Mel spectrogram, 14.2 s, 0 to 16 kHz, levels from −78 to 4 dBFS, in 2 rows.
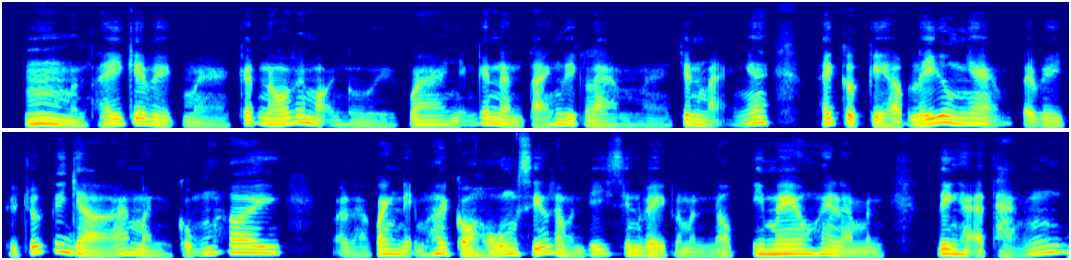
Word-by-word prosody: Ừm, 140 -3 +3
mình 110 -1 -4
thấy 125 +4 0
cái 155 -1 +3
việc 125 -6 -1
mà 100 -2 -9
kết 150 +1 -1
nối 140 0 +3
với 180 +2 +2
mọi 150 -8 0
người 105 -3 -11
qua 120 0 -2
những 115 +1 -9
cái 155 - +1
nền 120 -8 0
tảng 100 +9 -2
việc 135 -4 -1
làm 105 -2 -5
mà 100 -1 -16
trên 130 0 +2
mạng 120 +2 -8
á, 170 +3 +2 0.4
thấy 150 - +5
cực 130 -4 0
kỳ 115 - +2
hợp 100 -2 -1
lý 125 +5 +4
luôn 175 -4 +5
nha. 140 -6 0
Tại - - -2
vì 105 -2 -5
từ 105 - -7
trước 175 - 0
tới 215 - +1
giờ 105 -9 +2
á 145 +2 0
mình 115 -7 -3
cũng 140 +10 -3
hơi, 180 -1 +4 0.3
gọi 110 - -8
là, 105 -1 -11
quan 135 0 +4
niệm 115 - -4
hơi 145 +6 +2
cổ 115 -3 +3
hủ 105 +2 0
một 145 0 +1
xíu 150 +4 +3
là 150 -8 +1
mình 100 -2 -8
đi 125 +3 -3
xin 130 -2 -2
việc 100 -5 0
là 100 - -7
mình 95 0 -8
nộp 95 -2 -5
email, 140 +1 +5
hay 140 -2 +3
là 110 -4 -1
mình 100 0 -7 0.4
liên 140 -1 +5
hệ 130 - +1
thẳng 150 - -3
125 Hz, 265 wpm, -25 LUFS, 105-145 Hz, 0.4 s, thấy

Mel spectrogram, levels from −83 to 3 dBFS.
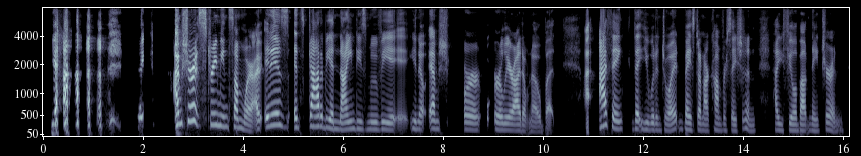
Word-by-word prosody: Yeah. - - +9 1.6
Like, 450 0 0 0.6
I'm 275 - +11
sure 360 +3 +7
it's 325 -10 +4
streaming 260 -4 +2
somewhere. 205 -7 -1
I - - +2
it 225 +2 -1
is 265 -4 +1
it's 215 -1 -1
gotta 235 0 +1
be 205 -2 -5
a 180 - 0
‘90s 170 +1 -3
movie. 170 -1 -6
Eh, 445 -1 -9
you 180 -2 -14
know, 165 -2 -7
I'm 185 -1 0
sure - - -7 0.3
o 155 -2 -7 0.3
earlier; 155 -3 -5
I 140 0 -1
don't 135 -3 -14
know, 115 0 -13
but - - -12 0.6
I - - +4 0.2
I 245 +3 +5
think 180 -8 -4 0.2
that 180 +1 -5
you 165 -2 -15
would 155 0 -12
enjoy 145 -2 -8
it 175 0 -12
based 160 -4 -5
on 150 -2 -7
our 135 0 -6
conversation 150 +2 -10
and 130 -8 -14 0.3
how 150 - -8
you 145 - -13
feel 145 +2 -9
about 140 0 -7
nature 135 -2 -11
and - - -14
170 Hz, 170 wpm, -22 LUFS, 150-215 Hz, 1.6 s, I'm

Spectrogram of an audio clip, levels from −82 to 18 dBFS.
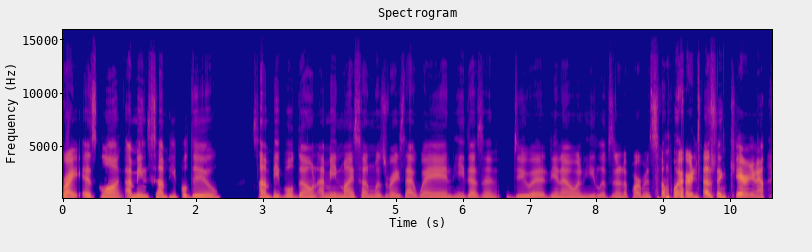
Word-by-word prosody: Right. 155 -6 +5
As 165 -2 +1
long 205 -1 +2
I 205 - +3
mean, 210 -2 +2
some 210 +1 0
people 215 0 -2
do, 185 -2 +1 0.5
some 215 -4 +1
people 195 -4 -1
don't. 150 -3 -1
I - - -2
mean, 165 0 -1
my 190 +1 +1
son 165 -3 -4
was 150 -2 -4
raised 145 0 -4
that 140 -4 -2
way 135 -1 -1
and 140 +1 -3
he 160 +2 -4
doesn't 130 -5 -4 0.2
do 140 -1 -1
it, 125 0 -1
you 140 0 -2
know, 130 -1 -1
and 135 +1 -3
he 140 -1 -4
lives 135 0 -8
in 140 - -3
an 130 -1 -3
apartment 125 +1 -4
somewhere 225 - +2
and 220 -5 +2
doesn't 200 -5 +3
care, 185 -1 +7
you 170 - 0
know, 155 - +2
160 Hz, 215 wpm, -22 LUFS, 135-195 Hz, 0.5 s, care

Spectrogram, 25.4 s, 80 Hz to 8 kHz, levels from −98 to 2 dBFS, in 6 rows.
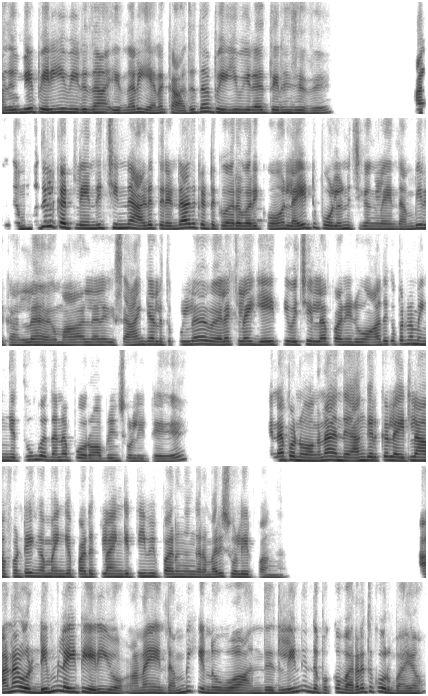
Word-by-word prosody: அதுவுமே 210 +5 +2
பெரிய 225 +2 +5
வீடு 225 -1 +2
தான். 215 -1 +1
இருந்தாலும் 205 +5 0
எனக்கு 215 +4 -3
அதுதான் 225 +8 -2
பெரிய 210 -2 +2
வீடா 205 0 +1
தெரிஞ்சது. 195 -3 0 1.0
அந்த 225 +1 -12
முதல் 350 - 0
கட்லேருந்து 240 -4 +3
சின்ன 255 -1 +2
அடுத்து 225 0 0
2வது 260 +7 +4
கட்டுக்கு 220 -3 -1
வர்ற 200 0 +2
வரைக்கும் 195 0 -1
லைட் 240 +7 +3
போடலன்னு 215 0 +1
வச்சுக்கோங்களேன்! 190 -2 -3
என் 175 0 -3
தம்பி 195 +7 -1
இருக்கான்ல 190 -2 -2 0.3
மால் 195 +2 -2
நாளை 195 0 -3 0.2
சாயங்காலத்துக்குள்ளே 215 +3 -3
விளக்கெல்லாம் 220 0 0
ஏத்தி 225 +1 -3
வச்சு 210 +3 -2
எல்லாம் 215 0 -1
பண்ணிடுவோம். 200 -2 -2
அதுக்கப்பறம் 235 +4 -3
நம்ம 245 -3 +1
"இங்க 220 -1 -2
தூங்க 265 0 -2
தான 225 +1 -1
போறோம்" 195 -1 -1
அப்பிடின்னு 195 0 -6
சொல்லிட்டு, 180 -1 -6 1.1
என்ன 250 - +3
பண்ணுவாங்கன்னா 225 0 +3
அந்த 230 - +2
அங்க 235 +2 +3
இருக்க 250 +3 -1
லைட்லாம் 220 +1 +3
ஆஃப் 210 - -12
பண்ட்டு, 235 +2 0
எங்க 215 -1 -1
அம்மா 210 0 +1
இங்க 215 +1 -1
படுக்கலாம், 210 +1 -1
இங்க 205 0 -1
டிவி 220 0 -1
பாருங்கங்கிறமாரி 190 0 -1
சொல்லியிருப்பாங்க. 175 -4 -4 1.4
ஆனா 305 - +5
ஒரு 250 - +5
டிம் 255 +7 +5
லைட் 265 -2 +5
எரியும். 205 -5 0
ஆனா 180 +3 -1
என் 185 -2 -3
தம்பிக்கு 250 - -1
என்னவோ, 190 -2 0
அந்த 180 +1 -4
இதுலேருந்து 235 - -1
இந்த 250 -3 -1
பக்கம் 225 +1 -3
வர்றதுக்கு 260 +7 0
ஒரு 195 - -2
பயம். 170 +1 -2
210 Hz, 170 wpm, -22 LUFS, 195-230 Hz, 1.4 s, பெரிய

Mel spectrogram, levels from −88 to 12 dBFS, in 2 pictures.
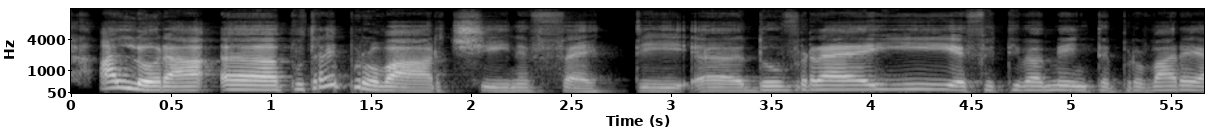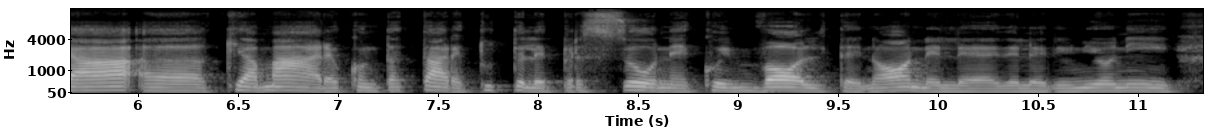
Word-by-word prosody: Allora, 175 -11 +7
ehm, 190 0 +7
potrei 295 - -2
provarci, 150 - +3
in 145 - -6
effetti. 140 0 -6
Ehm, 145 -1 -1
dovrei, 195 +4 +1
effettivamente, 170 -1 -3
provare 170 +2 -2
a, 155 -3 0
ehm, 140 - -29
chiamare, 155 -3 -3
o 130 - -11
contattare 150 -2 -7
tutte 170 +2 -11
le 130 -1 -7
persone 140 -1 -7
coinvolte, 140 -4 -3
no, 145 +5 -3
nelle 125 -4 -9
nelle 125 +1 -9
riunioni, 135 +1 -9
150 Hz, 120 wpm, -20 LUFS, 140-175 Hz, -, Allora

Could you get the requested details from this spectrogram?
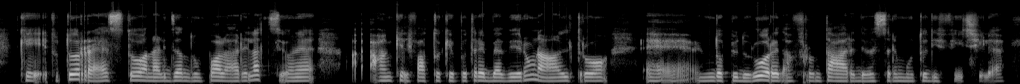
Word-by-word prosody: che 470 0 -2
tutto 235 - +2
il 235 - +6
resto, 180 0 +5
analizzando 170 -1 0
un 165 - -11
po' 180 +3 +2
la 165 -2 -1
relazione, 175 -2 -1 0.3
a - - -1
anche 180 -1 -2
il - - -4
fatto 170 0 -3
che 170 0 -3
potrebbe 170 -1 -1
avere 170 +4 -2
un 225 - -1
altro, 170 +1 +1 0.3
è 170 -1 -4
un 165 +1 -8
doppio 175 0 -1
dolore 175 +3 +4
da - - -7
affrontare, 165 -1 -1
dev'essere 160 +1 +3
molto 160 +1 -7
difficile. 160 -2 -4
170 Hz, 160 wpm, -25 LUFS, 165-180 Hz, 0.3 s, il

